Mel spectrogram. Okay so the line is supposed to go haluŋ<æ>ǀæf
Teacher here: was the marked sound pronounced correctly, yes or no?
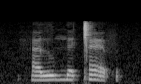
no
